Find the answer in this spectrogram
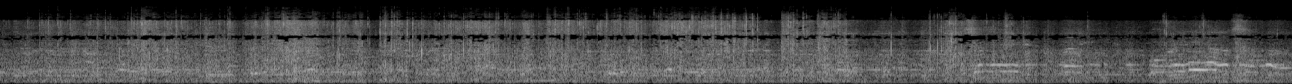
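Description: Plastic packaging rustling and crinkling as a courier mailer bag and the clear plastic wrap around a saree are handled and opened, with music in the background.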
